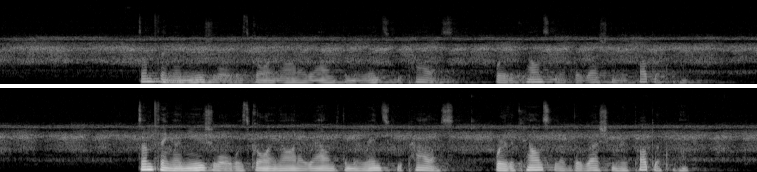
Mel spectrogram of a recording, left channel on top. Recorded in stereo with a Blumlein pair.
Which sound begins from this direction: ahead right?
A man speaking, at 1.4 s.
